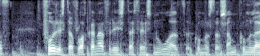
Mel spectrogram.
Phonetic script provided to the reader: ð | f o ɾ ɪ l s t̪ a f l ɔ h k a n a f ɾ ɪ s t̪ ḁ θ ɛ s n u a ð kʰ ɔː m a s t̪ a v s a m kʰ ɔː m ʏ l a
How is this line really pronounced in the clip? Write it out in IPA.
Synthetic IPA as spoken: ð | f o ɾ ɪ s t̪ a f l ɔ h k a n a f ɾ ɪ s t̪ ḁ θ ɛ s n u a ð kʰ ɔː m a s t̪ a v s a m kʰ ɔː m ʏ l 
